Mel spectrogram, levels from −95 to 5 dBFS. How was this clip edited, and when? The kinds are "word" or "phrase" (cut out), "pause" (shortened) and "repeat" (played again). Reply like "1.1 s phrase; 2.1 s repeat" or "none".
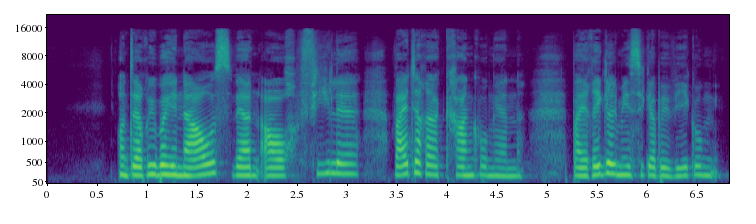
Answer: none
